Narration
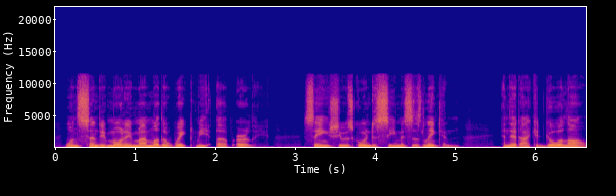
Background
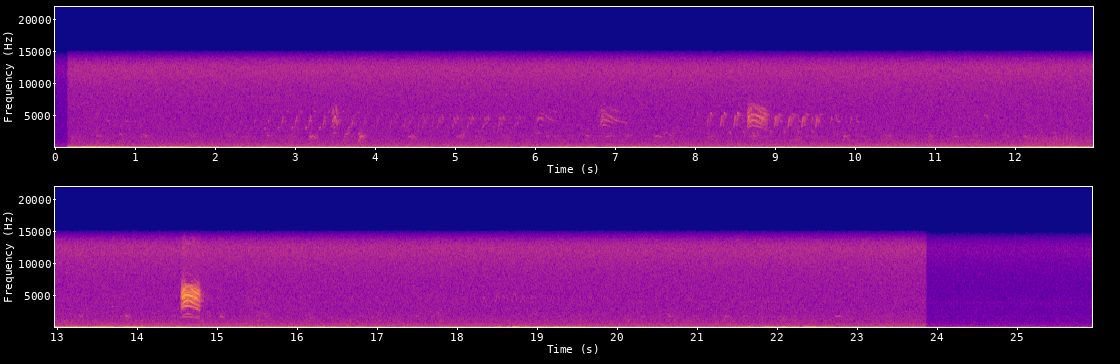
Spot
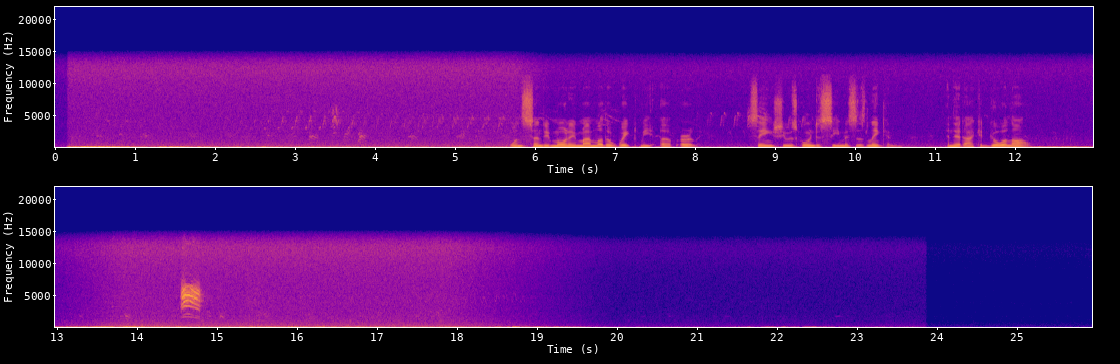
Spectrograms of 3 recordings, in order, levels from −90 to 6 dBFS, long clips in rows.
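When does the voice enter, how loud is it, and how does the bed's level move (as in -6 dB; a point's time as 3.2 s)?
5.55 s, +1.5 dB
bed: 5.73 s -3.5 dB
6.17 s -14 dB
12.98 s -14 dB
13.82 s -1.5 dB
17.89 s -1.5 dB
19.95 s -25 dB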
